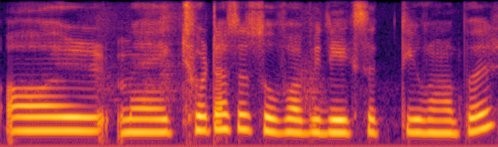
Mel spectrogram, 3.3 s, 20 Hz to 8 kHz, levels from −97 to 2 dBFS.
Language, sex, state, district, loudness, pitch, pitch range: Hindi, female, Himachal Pradesh, Shimla, -13 LUFS, 240 Hz, 225-250 Hz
